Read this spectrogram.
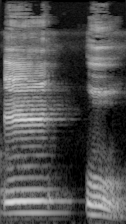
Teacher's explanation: যেমন এ ও, হস্যই হস্যু উচ্চারণ করতে গেলে আমাদের মুখটা যতটা না ফাঁকা ছিল, এ ও উচ্চারণ করতে গিয়ে আমাদের মুখটা কিন্তু একটু বেশি ফাঁকা হচ্ছে, 1/3 ফাঁকা হয়ে যাচ্ছে সংবৃতের তুলনায়। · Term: অর্ধ সংবৃত স্বরধ্বনি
